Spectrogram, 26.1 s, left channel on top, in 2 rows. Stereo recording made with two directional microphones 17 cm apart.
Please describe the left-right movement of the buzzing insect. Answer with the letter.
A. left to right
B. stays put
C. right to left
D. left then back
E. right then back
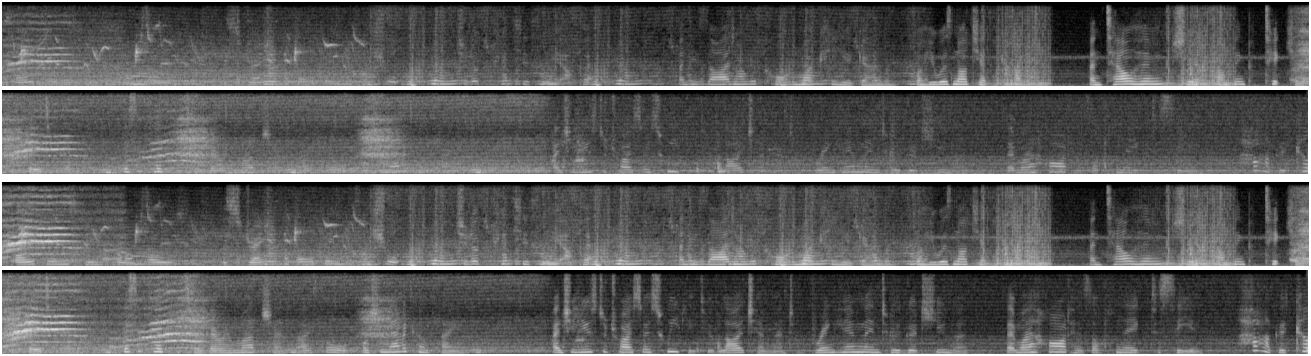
E.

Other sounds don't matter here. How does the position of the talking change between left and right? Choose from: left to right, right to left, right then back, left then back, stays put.
left then back.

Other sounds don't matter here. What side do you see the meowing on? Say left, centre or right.
right.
